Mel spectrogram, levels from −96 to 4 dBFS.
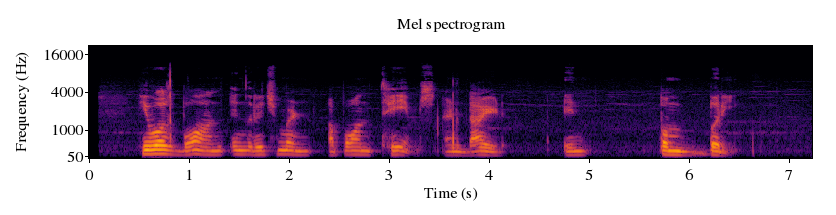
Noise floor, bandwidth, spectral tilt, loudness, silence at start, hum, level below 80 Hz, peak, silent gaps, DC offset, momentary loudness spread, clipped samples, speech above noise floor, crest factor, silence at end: -65 dBFS; 10 kHz; -6 dB/octave; -26 LUFS; 0.5 s; none; -82 dBFS; -4 dBFS; none; under 0.1%; 16 LU; under 0.1%; 40 dB; 24 dB; 0.8 s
